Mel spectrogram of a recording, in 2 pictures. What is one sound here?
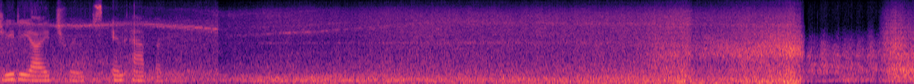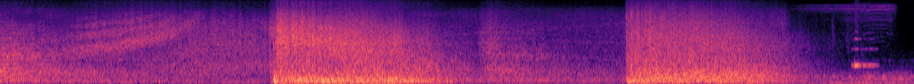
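Jet engines roar loudly.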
